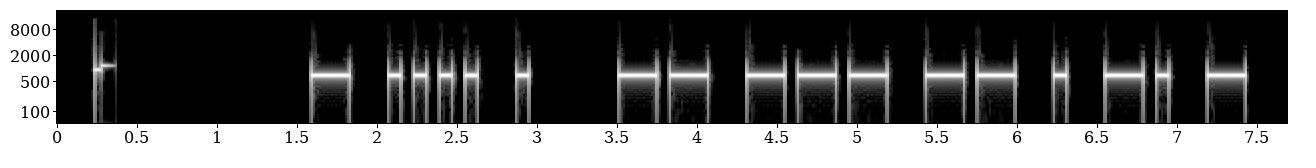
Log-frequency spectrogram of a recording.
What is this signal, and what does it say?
Morse code, heard as a keyed tone, about 15 wpm, 700 Hz. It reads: THE MOMENT
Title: Sentences from Top 1100 Words 15wpm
